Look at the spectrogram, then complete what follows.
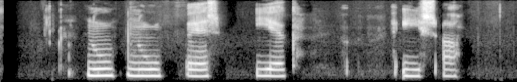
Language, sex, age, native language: Icelandic, female, 8, Icelandic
